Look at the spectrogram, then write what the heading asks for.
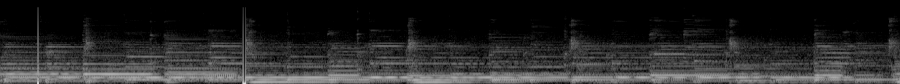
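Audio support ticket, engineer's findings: Invalid numbers at full scale: a DSP calculation producing infinite or invalid values, clamped to the maximum level, so output is pinned at full scale for one processing block. Heard as a single bang at 0.38 s (about 6 ms, fits a 256-sample block) and a second burst at 2.43 to 2.46 s (about 23 ms, fits a 1024-sample block).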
